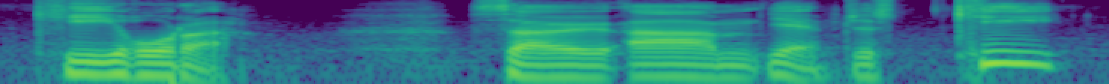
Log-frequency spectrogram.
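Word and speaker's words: kia ora: how to say that so it's k-i-a-o-r-a so Kia Aura but the way uh Maori pronunciation is it becomes basically kihora so um yeah just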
